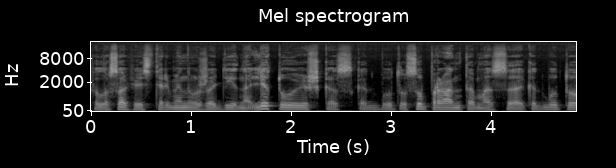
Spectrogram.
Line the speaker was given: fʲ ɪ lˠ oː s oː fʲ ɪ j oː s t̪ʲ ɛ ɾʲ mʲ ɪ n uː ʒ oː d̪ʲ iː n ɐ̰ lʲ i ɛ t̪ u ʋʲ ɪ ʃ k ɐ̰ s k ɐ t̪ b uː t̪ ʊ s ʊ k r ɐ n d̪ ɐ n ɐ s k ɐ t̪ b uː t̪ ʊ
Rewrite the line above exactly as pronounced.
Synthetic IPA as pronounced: fʲ ɪ lˠ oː s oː fʲ ɪ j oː s t̪ʲ ɛ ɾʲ mʲ ɪ n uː ʒ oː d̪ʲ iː n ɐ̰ lʲ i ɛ t̪ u ʋʲ ɪ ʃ k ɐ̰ s k ɐ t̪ b uː t̪ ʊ s ʊ p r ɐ n t̪ ɐ m ɐ s k ɐ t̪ b uː t̪ ʊ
